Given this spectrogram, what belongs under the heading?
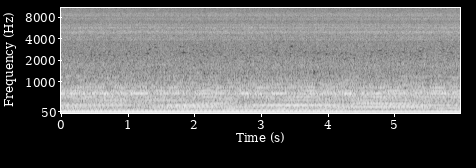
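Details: Recording of 24 nebulizer compressors running together, all operating normally: a steady, even motor hum with a constant airy hiss.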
